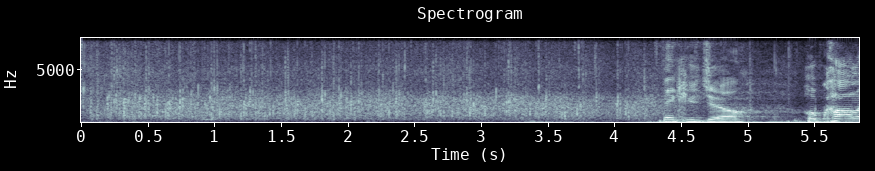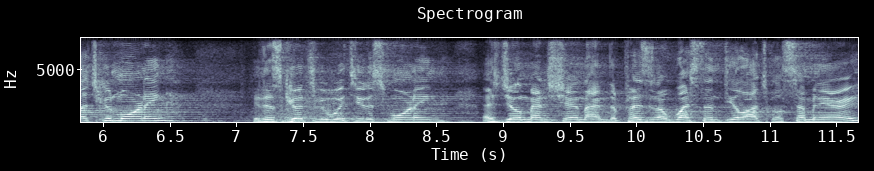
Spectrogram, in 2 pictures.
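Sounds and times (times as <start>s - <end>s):
audience applause welcoming a speaker to the stage: 0.0s - 4.8s
speech: 4.4s - 11.6s.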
